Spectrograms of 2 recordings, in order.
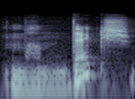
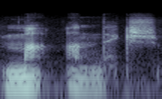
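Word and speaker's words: m'għandekx: The m is here with a little inverted comma because it starts with, well, it starts with the ein, but it isn't pronounced. So then you don't say ma andeks, mandeks, because it's silent. The ein.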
